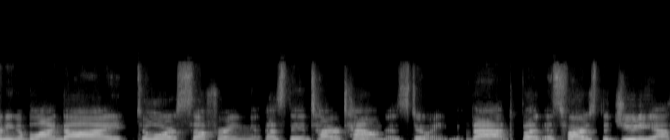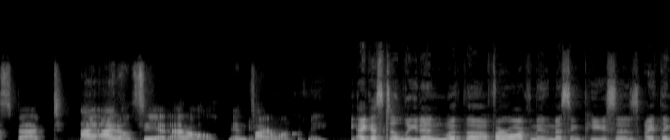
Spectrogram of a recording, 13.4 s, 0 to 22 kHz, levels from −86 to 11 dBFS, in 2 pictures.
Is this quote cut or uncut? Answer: uncut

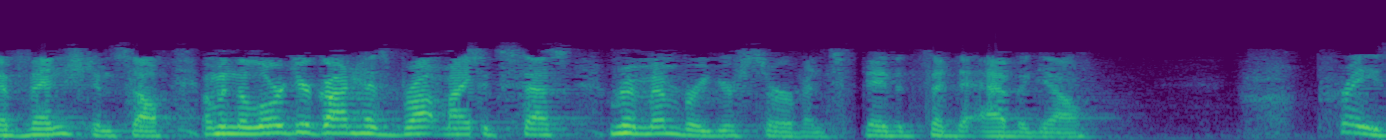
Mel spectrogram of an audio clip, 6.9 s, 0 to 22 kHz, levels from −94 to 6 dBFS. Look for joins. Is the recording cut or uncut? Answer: cut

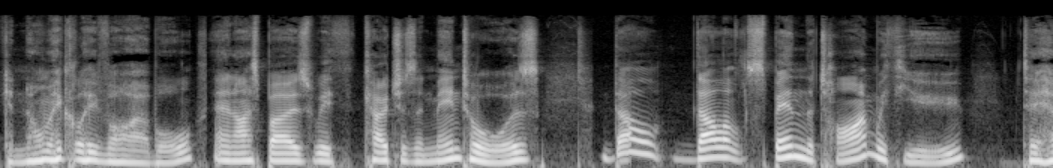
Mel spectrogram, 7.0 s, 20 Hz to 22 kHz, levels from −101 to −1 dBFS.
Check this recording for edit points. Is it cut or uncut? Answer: cut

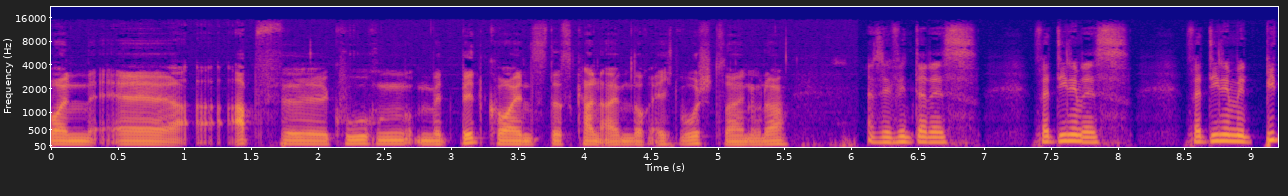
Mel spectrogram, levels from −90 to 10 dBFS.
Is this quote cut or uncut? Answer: cut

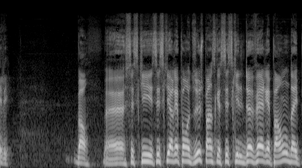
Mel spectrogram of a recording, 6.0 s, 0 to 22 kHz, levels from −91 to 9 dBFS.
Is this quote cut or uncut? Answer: uncut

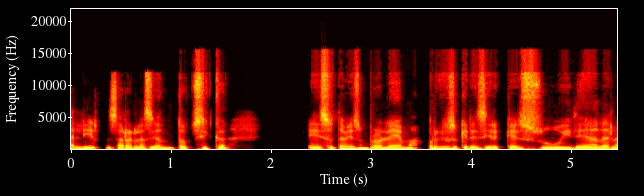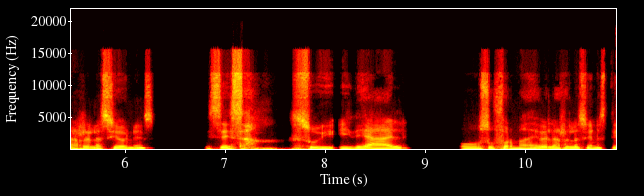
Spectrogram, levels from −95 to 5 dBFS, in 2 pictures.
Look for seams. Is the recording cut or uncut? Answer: uncut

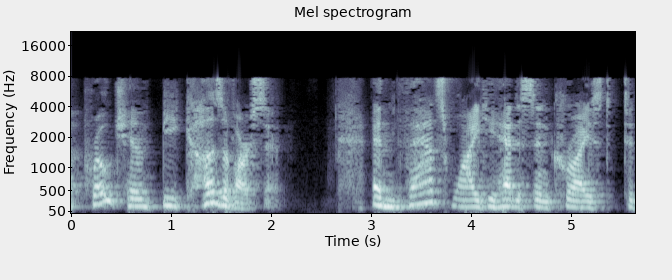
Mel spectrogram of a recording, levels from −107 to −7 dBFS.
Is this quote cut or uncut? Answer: uncut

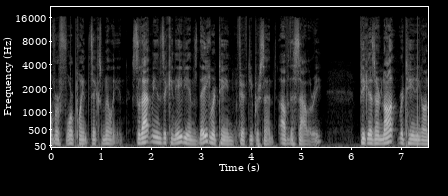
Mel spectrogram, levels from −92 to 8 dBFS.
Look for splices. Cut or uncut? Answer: cut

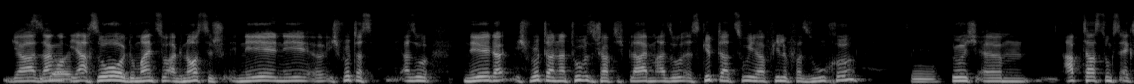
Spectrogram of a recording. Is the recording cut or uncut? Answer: uncut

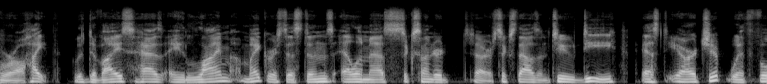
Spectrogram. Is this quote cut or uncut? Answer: uncut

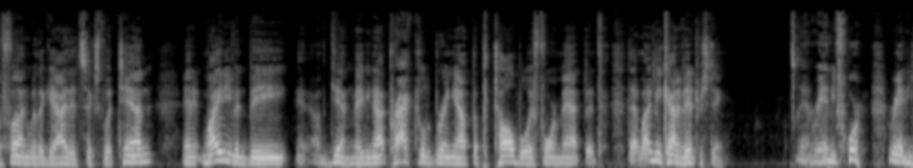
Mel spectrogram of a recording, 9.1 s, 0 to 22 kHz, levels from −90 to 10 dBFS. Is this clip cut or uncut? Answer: uncut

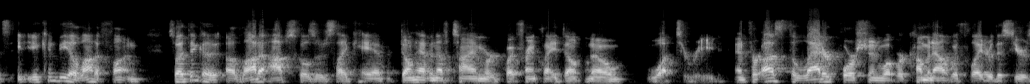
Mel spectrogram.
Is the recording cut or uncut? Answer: cut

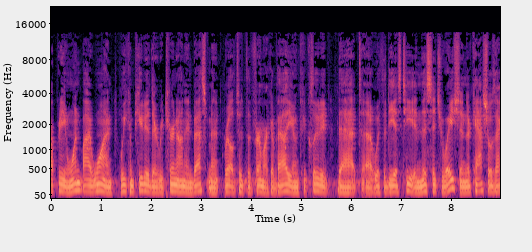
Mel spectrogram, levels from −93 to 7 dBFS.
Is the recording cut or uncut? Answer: uncut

